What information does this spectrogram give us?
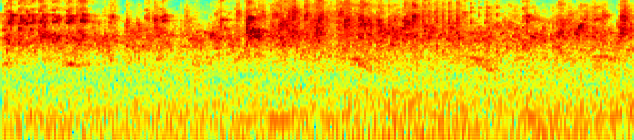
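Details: Pied Japanese Hogoromo budgerigars chatter in a dense, high, scratchy warble with quick chirps and squeaks.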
